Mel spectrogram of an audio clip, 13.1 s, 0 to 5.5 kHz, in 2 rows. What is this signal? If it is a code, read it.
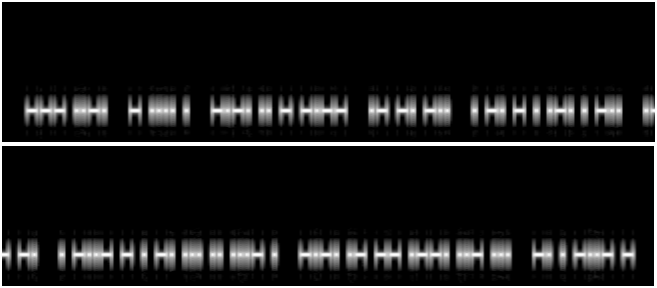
Morse code, heard as a keyed tone, about 37 wpm, 600 Hz. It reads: OF THE CITY AND ENTERED AN EXTENSIVE CAMPUS NEXT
